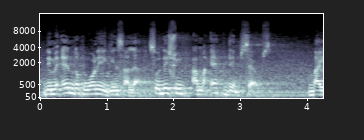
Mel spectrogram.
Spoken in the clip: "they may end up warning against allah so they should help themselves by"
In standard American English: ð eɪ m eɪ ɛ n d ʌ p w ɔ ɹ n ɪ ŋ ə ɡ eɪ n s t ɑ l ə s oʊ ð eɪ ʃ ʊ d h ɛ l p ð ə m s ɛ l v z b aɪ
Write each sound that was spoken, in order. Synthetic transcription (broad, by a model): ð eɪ m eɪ ɛ n d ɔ p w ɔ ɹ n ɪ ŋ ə ɡ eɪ n s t ɑ l ə s oʊ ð eɪ ʃ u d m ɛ p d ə m s ɛ l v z b aɪ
